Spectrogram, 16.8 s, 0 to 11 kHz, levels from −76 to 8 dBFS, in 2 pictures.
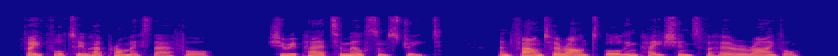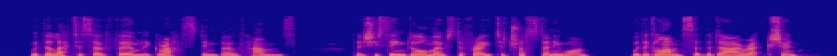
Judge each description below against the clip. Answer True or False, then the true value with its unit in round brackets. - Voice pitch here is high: False (175 Hz)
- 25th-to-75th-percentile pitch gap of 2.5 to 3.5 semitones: False (5.2 semitones)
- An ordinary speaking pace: True (150 wpm)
